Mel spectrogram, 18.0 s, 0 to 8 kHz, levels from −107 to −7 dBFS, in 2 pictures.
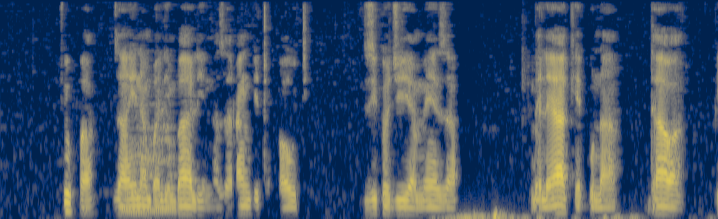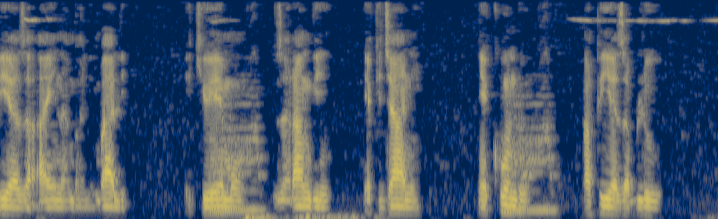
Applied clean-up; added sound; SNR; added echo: classical method Wiener filter.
